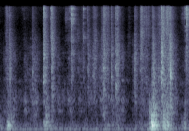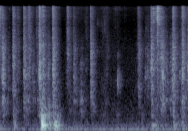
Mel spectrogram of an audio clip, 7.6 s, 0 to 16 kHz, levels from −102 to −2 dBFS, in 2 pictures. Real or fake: real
